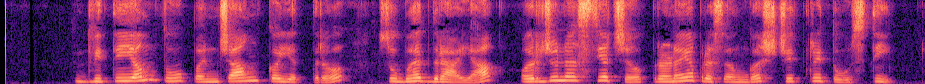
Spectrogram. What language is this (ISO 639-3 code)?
san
